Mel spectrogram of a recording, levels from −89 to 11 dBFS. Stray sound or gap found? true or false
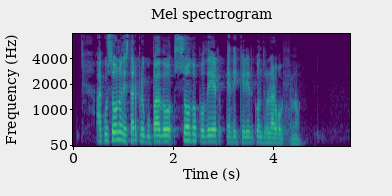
true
